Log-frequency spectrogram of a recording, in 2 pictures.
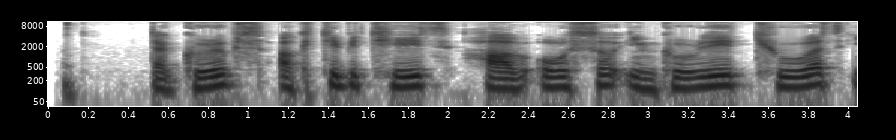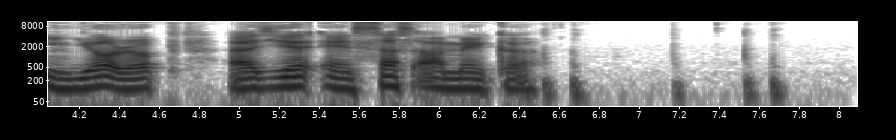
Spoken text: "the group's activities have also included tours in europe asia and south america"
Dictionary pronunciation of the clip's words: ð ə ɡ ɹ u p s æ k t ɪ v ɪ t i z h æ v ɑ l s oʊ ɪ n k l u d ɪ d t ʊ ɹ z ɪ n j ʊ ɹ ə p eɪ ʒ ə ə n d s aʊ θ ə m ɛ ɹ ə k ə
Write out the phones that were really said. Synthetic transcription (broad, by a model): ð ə ɡ ɹ u p s æ k t ɪ v ɪ t i z h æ v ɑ l s oʊ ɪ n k u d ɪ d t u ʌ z ɪ n j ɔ ɹ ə p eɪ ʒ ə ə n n s aʊ θ ə m ɛ ɹ ə k ə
